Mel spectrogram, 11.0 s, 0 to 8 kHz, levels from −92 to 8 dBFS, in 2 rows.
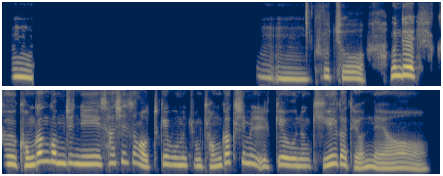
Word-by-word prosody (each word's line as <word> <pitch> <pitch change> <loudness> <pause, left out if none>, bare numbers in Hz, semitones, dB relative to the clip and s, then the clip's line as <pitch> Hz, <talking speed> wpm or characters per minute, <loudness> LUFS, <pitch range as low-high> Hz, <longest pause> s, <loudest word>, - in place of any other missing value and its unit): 음. 230 -3 +1 2.8
음 215 -4 -10
음 175 -2 -4
그렇죠. 195 -7 -4 0.3
근데 270 +1 +7 0.3
그 255 -1 +1
건강검진이 265 -1 +4
사실상 280 +1 -3
어떻게 200 +7 -1
보면 225 -2 -1
좀 200 -1 -5
경각심을 265 - -1
일깨우는 205 +1 0
기회가 245 +6 0
되었네요. 145 - -3
225 Hz, 210 characters per minute, -22 LUFS, 185-255 Hz, 2.8 s, 근데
